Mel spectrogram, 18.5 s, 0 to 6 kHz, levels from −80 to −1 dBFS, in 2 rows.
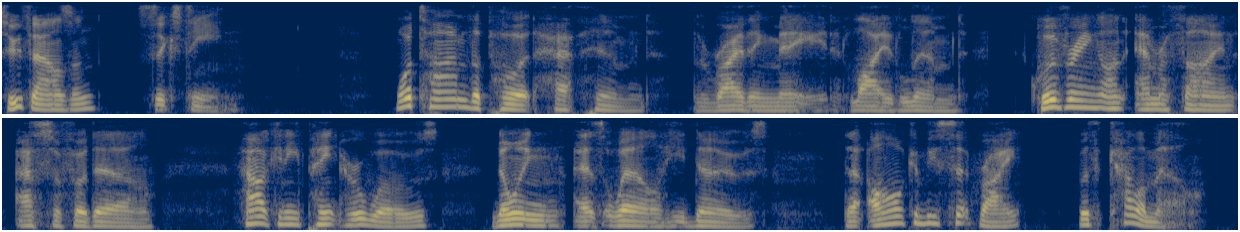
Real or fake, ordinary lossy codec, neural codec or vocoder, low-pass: fake; AAC, 32 kbps; vocoder, 22.05 kHz, 80 mel bands, WaveNeXt; 5.4 kHz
